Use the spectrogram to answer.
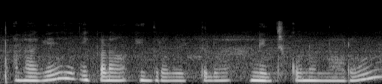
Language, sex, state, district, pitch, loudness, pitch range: Telugu, female, Andhra Pradesh, Annamaya, 180 Hz, -19 LUFS, 180-195 Hz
